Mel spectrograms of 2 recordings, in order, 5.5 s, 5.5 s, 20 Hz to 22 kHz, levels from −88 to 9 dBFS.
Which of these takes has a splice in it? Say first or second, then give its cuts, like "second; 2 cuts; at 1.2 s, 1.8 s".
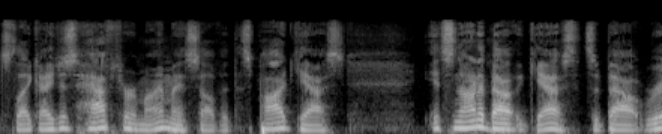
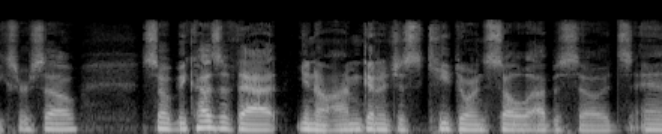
second; 1 cut; at 2.4 s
